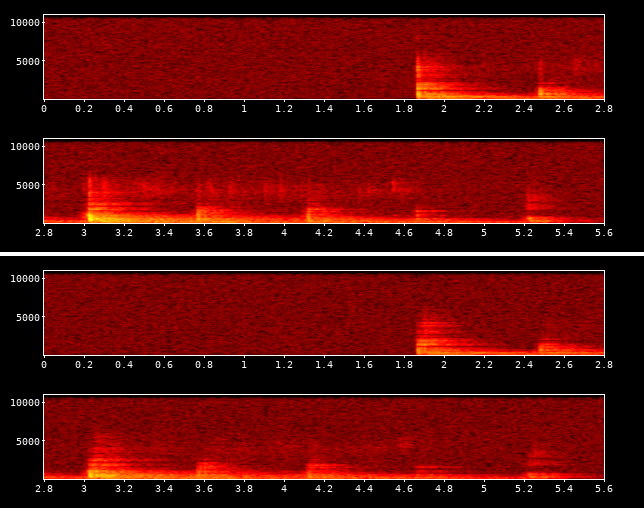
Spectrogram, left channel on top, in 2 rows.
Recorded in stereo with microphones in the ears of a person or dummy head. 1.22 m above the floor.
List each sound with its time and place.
1.9 s footsteps: 65° left (ahead or behind), 3 m; by 5.3 s 60° left (ahead or behind), 4.5 m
